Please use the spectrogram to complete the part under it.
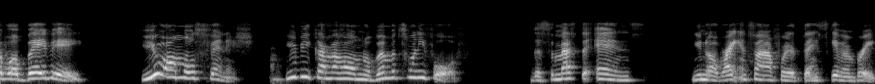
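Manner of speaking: normal talking voice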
